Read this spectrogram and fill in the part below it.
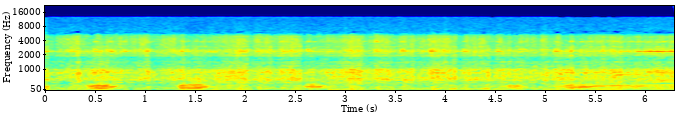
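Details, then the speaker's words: Zeta first start after ten years' storage, only fresh battery and fuel added, given a bit of throttle: light, even two-stroke putter with soft low pulses about once a second under some hiss, steady and not faltering; normal idle. "These haven't been running for 20 odd years or so. Do you hear that running? Yep, bit of throttle."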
